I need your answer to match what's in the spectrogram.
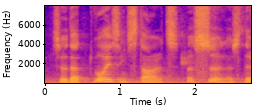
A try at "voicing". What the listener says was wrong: Voicing 不用那么高.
